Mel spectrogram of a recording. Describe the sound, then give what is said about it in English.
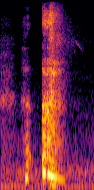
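An abrupt throat clearing: a brief sharp intake followed by one harsh, forceful burst that trails off quickly, alone against a quiet background with no talking. “Sorry for clearing my throat.”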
